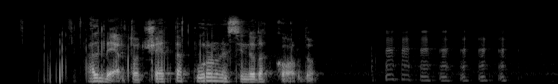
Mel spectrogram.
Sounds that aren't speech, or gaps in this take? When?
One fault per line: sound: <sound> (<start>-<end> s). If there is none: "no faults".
sound: laugh (3.7-5.2 s)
